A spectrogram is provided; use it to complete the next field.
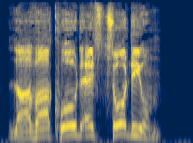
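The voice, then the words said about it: Deep, thundering voice. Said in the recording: “a deep voice thundered”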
